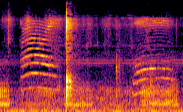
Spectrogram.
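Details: Hungry domestic cat meowing to ask for food indoors: two drawn-out, slightly falling meows about two seconds apart, with a sharp click between them against a quiet room background.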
